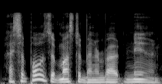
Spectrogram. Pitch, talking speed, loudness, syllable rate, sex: 120 Hz, 295 wpm, -16 LUFS, 7.6 syllables/s, male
